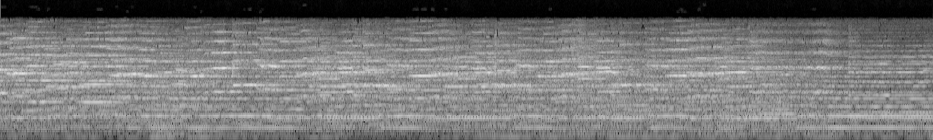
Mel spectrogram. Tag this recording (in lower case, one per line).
music
musical instrument
fiddle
